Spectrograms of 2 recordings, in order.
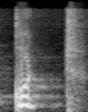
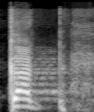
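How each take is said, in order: First: The vowel sounds like oo. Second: The vowel sounds like uh. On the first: The speaker calls it wrong. "बहुत बच्चे कुट पढ़ लेते हैं" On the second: The speaker calls it right. "यहां पे सी U T क्या है"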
